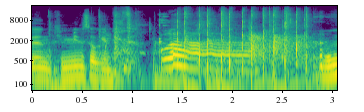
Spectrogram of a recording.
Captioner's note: thunderous applause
